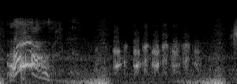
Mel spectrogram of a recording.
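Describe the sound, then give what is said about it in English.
Unkempt dogs that need a bath bark and whimper: a loud, pitched yelp at the start, then a run of short, high whining notes in quick succession, with no talking. “We quickly cut to a series of dogs who need a bath.”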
